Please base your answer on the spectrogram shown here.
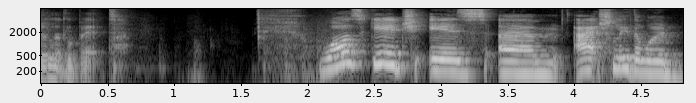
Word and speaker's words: Wasgij: does contain spoilers okay so diving into what's wozkage a little bit was gage is um actually the word jigsaw spelt backwards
